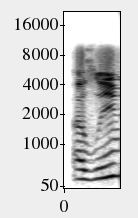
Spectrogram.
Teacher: عین گلے کے بالکل درمیان سے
